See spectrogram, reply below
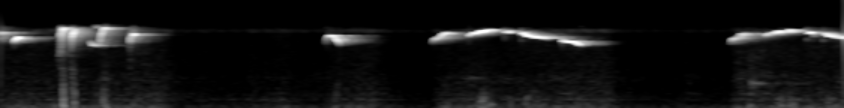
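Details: Red-whiskered bulbul singing competitively, a jumbled opening of sharp high notes, a short downslurred whistle, then two long arched warbling phrases.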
